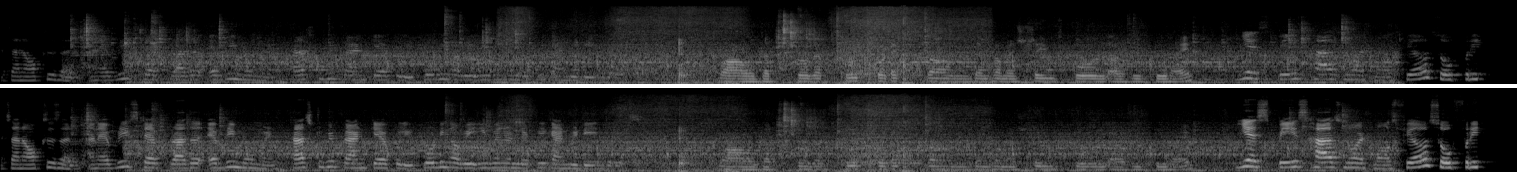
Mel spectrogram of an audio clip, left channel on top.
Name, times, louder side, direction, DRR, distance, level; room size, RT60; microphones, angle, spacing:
voice 1, 0.0-6.4 12.4-14.8, right 10 dB, 60° right, 0.3 m, -37 dB
sound 1, 0.6-14.1, left 4 dB, 85° left, 1.7 m, -49 dB
sound 2, 1.2-14.0, right 1 dB, 5° right, 0.5 m, -42 dB
sound 3, 5.0-9.9, left 2 dB, 35° left, 0.9 m, -42 dB
voice 2, 7.2-12.0, left 4 dB, 60° left, 0.6 m, -40 dB
4.1 x 4.0 x 2.7 m
head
